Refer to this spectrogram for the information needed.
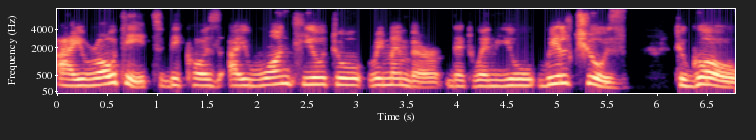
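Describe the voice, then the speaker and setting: With an Israeli accent, a woman speaks at a very slow pace in a medium pitch with ordinary pitch variation. The sound is dry and close with no echo, over a quiet background. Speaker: reflexologist. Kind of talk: webinar presentation. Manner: halting, with fillers.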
